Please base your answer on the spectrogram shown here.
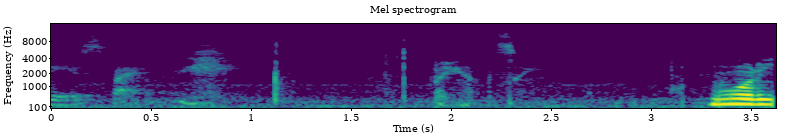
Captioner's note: whispers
